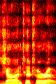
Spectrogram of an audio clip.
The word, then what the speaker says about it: Turturro: And then tell me, please, nobody's corrected me on this, so I would hate to pronounce it wrong, but it's John Turturro, right?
